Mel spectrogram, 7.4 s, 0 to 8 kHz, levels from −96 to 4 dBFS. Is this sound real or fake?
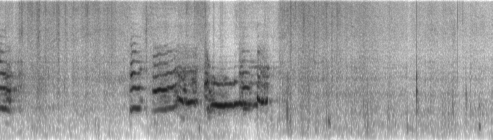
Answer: fake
